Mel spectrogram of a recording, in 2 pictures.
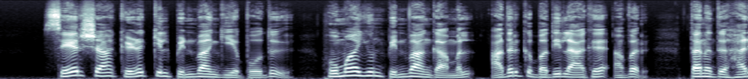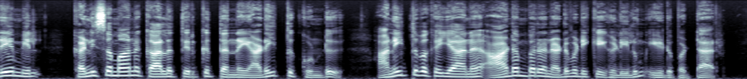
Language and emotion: Tamil, neutral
